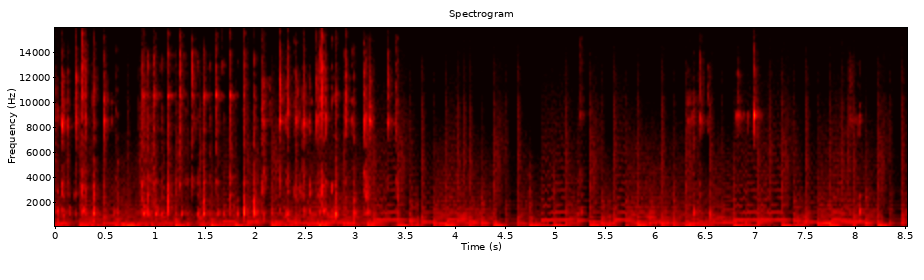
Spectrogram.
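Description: Continuous rapid typing on a computer keyboard, close and clear, with dense clattering keystrokes and only a few short gaps.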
